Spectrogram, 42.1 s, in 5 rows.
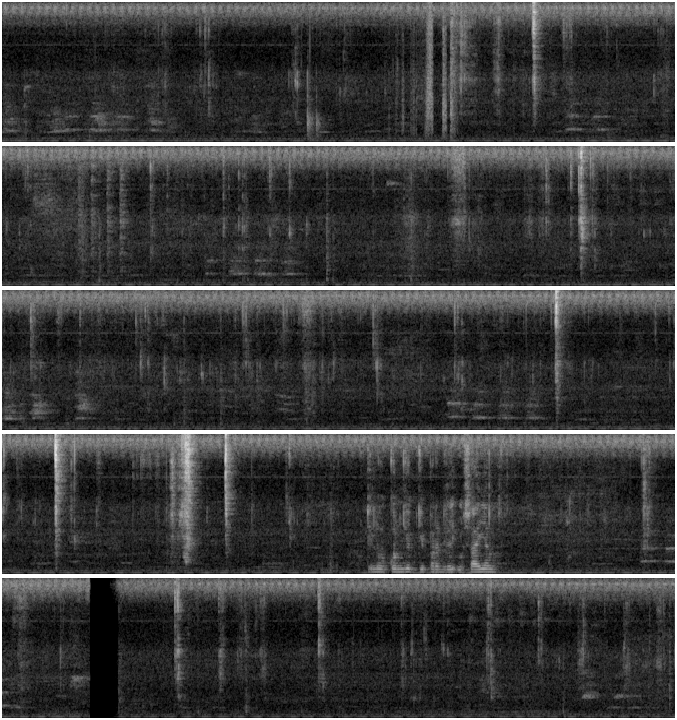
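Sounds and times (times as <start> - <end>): steady low hum: 0.0 - 42.0
person chewing and lip-smacking: 15.0 - 17.3, 18.4 - 21.7, 23.7 - 23.9, 25.0 - 26.5, 35.8 - 38.0, 38.6 - 42.0.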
